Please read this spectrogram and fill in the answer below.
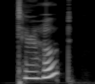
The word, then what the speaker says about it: Terre Haute: in I'm going to mispronounce this town, probably Terre Haute, Indiana, around 4 p.m. – Terre Haute? – That's it. Is that it? – I think it is.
